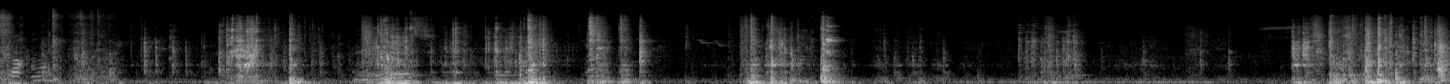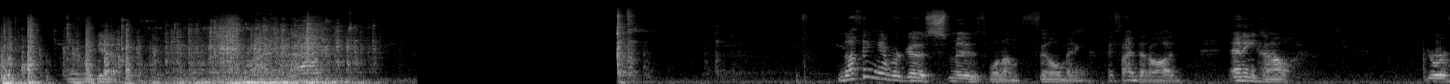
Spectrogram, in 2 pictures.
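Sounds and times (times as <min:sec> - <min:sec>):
metal knocks and clanks: 0:00.0 - 0:06.6, 0:07.3 - 0:09.6, 0:12.9 - 0:18.4.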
